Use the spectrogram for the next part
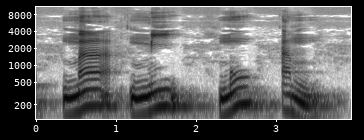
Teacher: Dan apabila kita sebut ma, mi, mu, am, kita sebut dengan kemas. Dua-dua bibir tu kita sebut dengan kemas, kita rapatkan betul-betul mim tu.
